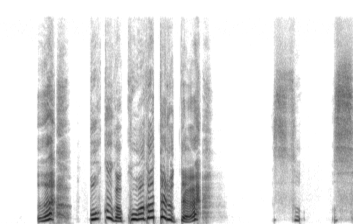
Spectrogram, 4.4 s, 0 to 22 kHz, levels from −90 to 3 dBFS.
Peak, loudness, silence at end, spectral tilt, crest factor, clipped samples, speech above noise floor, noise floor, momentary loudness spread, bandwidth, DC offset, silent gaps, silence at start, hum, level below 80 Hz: 0 dBFS; -12 LUFS; 0 s; -1 dB/octave; 16 dB; under 0.1%; 69 dB; -81 dBFS; 23 LU; 18 kHz; under 0.1%; none; 0.45 s; none; -72 dBFS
